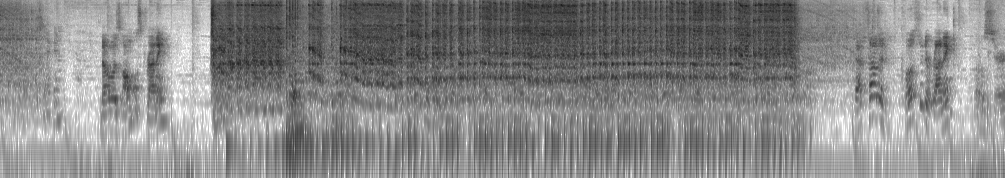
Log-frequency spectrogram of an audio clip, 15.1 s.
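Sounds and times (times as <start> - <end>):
car engine cranking and firing unevenly: 3.2 - 12.8.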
